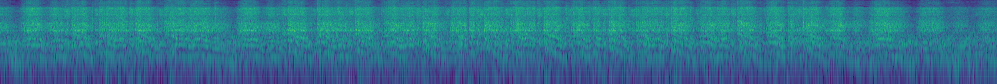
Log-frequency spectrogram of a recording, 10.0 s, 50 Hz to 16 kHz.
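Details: Abandoned Farmall 460 tractor with updraft carburetor and weak battery: uneven sputtering crank around ninety beats a minute that never catches into a steady run; owner suspects fuel starvation and says a carb kit is needed.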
